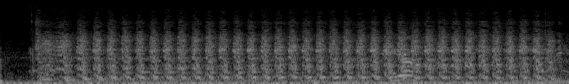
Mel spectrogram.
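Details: 2013 Toyota Innova 2KD diesel, manual transmission, check engine light on: starter churns evenly at about three to four beats a second for six seconds and never catches; cranks, no start, cause suspected in fuel feed, not confirmed.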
